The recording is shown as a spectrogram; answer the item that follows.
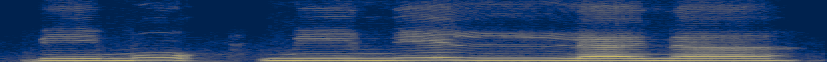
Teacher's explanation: Maksudnya kita tak dengar langsung bunyi en daripada nun tu.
